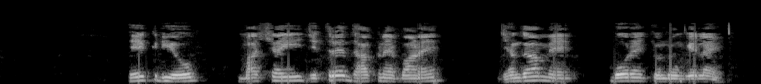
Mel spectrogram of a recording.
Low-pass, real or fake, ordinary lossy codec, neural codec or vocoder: 7.2 kHz; real; MP3, 32 kbps; none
